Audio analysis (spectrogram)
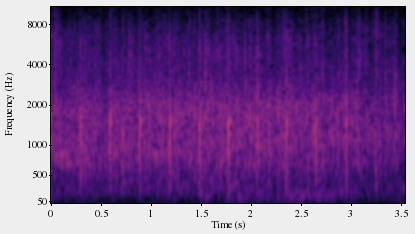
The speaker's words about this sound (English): Today we open up another chapter in Aggie basketball history, but first I'd like to say thank you to the band, our Spirit Squad, and Pistol Pete for being here. We really appreciate it. Big round of applause for those guys. Thank you.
